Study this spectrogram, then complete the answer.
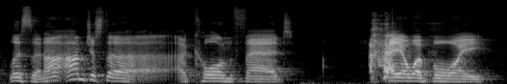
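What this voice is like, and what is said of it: Really strong put-on accent. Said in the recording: “You put like a really strong accent.”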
